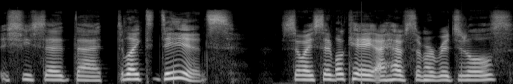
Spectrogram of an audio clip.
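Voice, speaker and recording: A woman with a fairly high pitch talks at a fairly slow pace with fairly even intonation, in a very clean recording with a silent background. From Pennsylvania, US. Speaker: singer-songwriter and streamer. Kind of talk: casual interview. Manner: soft-spoken.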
